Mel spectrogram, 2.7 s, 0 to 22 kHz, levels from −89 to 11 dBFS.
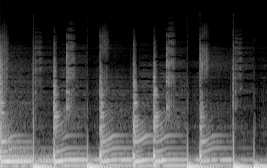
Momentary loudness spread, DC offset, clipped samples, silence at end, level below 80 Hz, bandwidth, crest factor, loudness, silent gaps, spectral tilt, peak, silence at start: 4 LU; under 0.1%; under 0.1%; 0 s; -14 dBFS; 7.2 kHz; 8 dB; -13 LUFS; none; -8.5 dB/octave; 0 dBFS; 0 s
